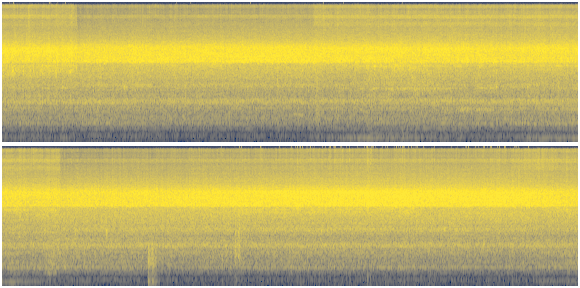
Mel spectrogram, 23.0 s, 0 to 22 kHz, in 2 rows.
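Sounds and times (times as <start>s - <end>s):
sawmill high-pitched hiss: 0.0s - 23.0s
knock: 14.4s - 14.7s.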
